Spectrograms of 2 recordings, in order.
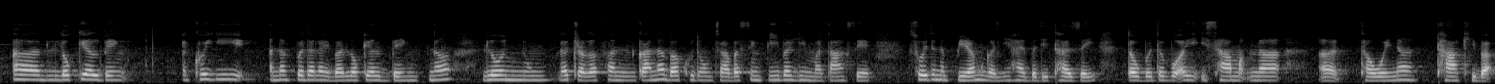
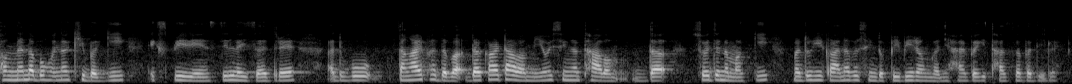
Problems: background sounds at intervals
